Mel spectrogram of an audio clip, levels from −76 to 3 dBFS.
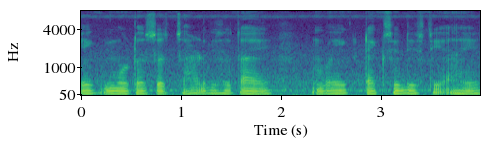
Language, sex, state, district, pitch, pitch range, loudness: Marathi, male, Maharashtra, Aurangabad, 95 Hz, 90-100 Hz, -17 LUFS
